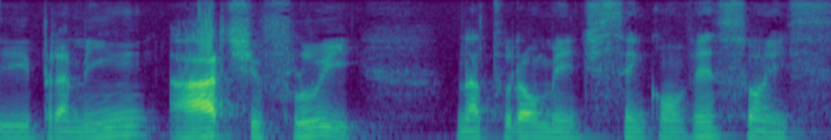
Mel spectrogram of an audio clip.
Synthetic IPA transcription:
ɪpɾɐmĩaaɾt͡ʃɪfluj | nat̪uɾawmẽnt͡ʃɪ̥sẽj̃kõvẽsõj̃s

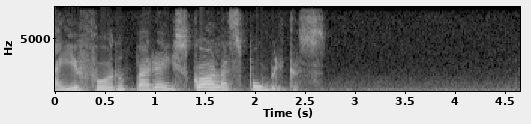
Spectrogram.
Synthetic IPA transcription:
aifoɾɐ̃w̃paɾɐiskɔlɐspublikɐs

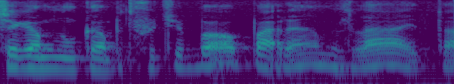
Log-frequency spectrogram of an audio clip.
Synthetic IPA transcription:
ʃeɡɐ̃mʊznũkɐ̃pʊd̪ɪfut͡ʃibɔwpaɾɐ̃mʊzlaɪt̪a

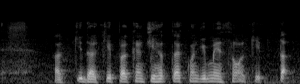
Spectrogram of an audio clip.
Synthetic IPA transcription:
akid̪akipakãnt͡ʃiɦat̪akʷãnd͡ʒimẽsõakit̪aʔ

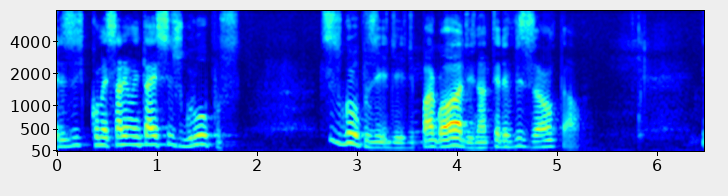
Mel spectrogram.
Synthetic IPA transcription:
lɪzkõmesaɾɐ̃ẽnt̪aɾesɪzɡɾupʊs | esɪzɡɾupʊzd͡ʒɪd͡ʒɪd͡ʒɪpaɡɔd͡ʒɪnɐt̪elevizɐ̃w̃t̪ʰa̰w

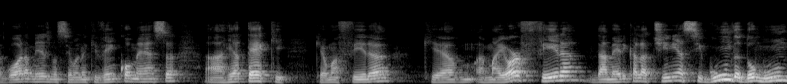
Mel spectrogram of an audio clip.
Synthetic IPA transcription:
aɡɔɾɐmezmʊɐsemɐ̃nɐkɪvẽj̃kõmɛsɐɐ̰ɦeat̪ɛkɪ | kɪɛũmɐfejɾɐ | kʰɪɛɐ̰majɔɾfejɾɐd̪ɐamɛɾikɐlat͡ʃĩnɐiɐsɪɡũnd̪ɐd̪omũd̪

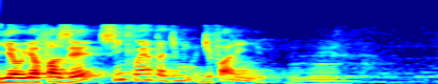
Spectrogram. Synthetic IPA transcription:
iewiɐfazeɾsĩkwẽnt̪ɐd͡ʒɪd͡ʒɪfaɾĩɲɐ

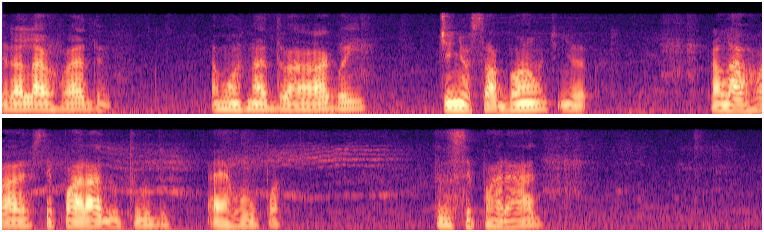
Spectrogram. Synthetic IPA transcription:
ɛɾalavad̪ʊ | amohnad̪ʊaaɡwɐi | t͡ʃĩɲɐʊsabɐ̃w̃t͡ʃĩɲɐ | pɾalavaɾsepaɾad̪ʊt̪ud̪ʊaɦowpɐ | t̪ud̪ʊsepaɾad̪ʊ

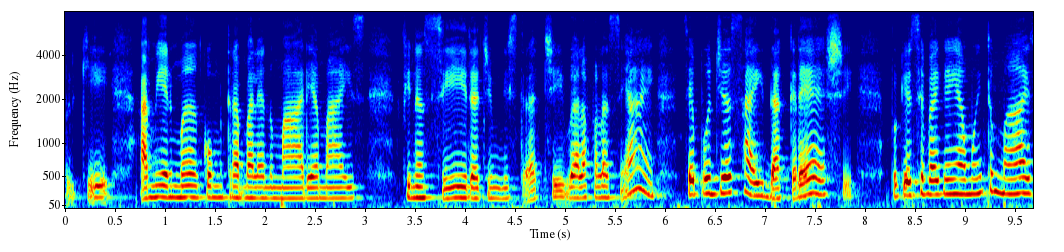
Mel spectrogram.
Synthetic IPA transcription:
poɾkʰeɐ̰mĩɲɐiɾmɐ̃kõmʊt̪ɾabaʎɐnũmɐaɾɪɐmajs | finɐ̃sejɾɐad͡ʒiminist̪ɾa̰t͡ʃivɐɛlɐfalɐasĩajsepod͡ʒiɐsaiɾd̪ɐkɾɛʃɪ̰ | poɾkesevajɡɐ̃ɲamũj̃t̪ʊmaj

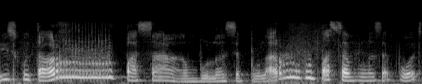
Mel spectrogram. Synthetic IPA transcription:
iskut̪arpasaɐ̃mbulɐ̃sjɐpula̰pasaɐ̃mbulɐ̃sjɐpot͡ʃ

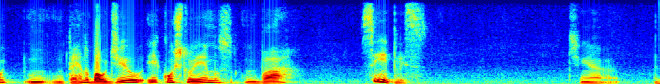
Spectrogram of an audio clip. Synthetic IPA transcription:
ũt̪ehẽnʊbawd͡ʒiwɪkõst̪ɾuĩmʊzũbaɾ | sĩplɪs | t͡ʃĩɲɐ̰

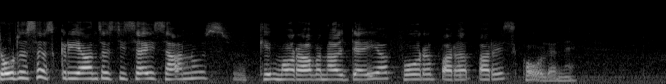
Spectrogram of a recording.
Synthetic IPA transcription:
t̪odəslaskɾiansɐsdisɛjsanuskemoɾaːvanaldɛjafoɾɐpaɾɐpaɾesko̰ːlene

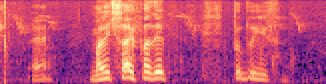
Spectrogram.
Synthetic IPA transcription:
ɛ | mɐzẽt͡ʃsabfazeɾ | t̪ud̪uisu̥

